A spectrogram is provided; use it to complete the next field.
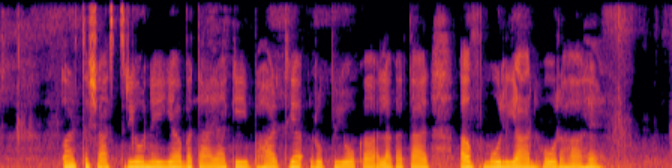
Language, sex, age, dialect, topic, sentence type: Hindi, female, 56-60, Marwari Dhudhari, banking, statement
